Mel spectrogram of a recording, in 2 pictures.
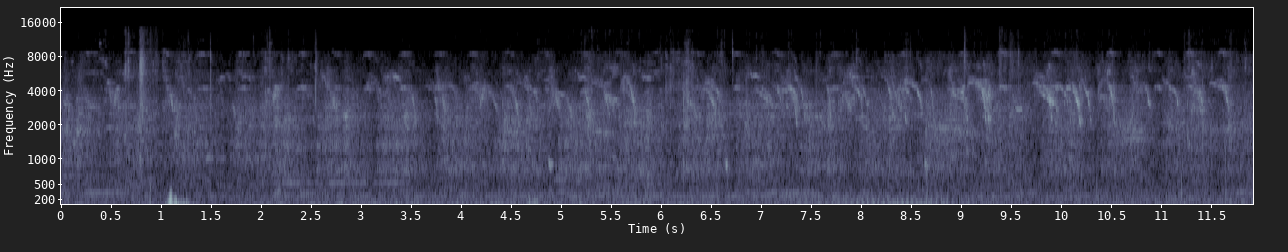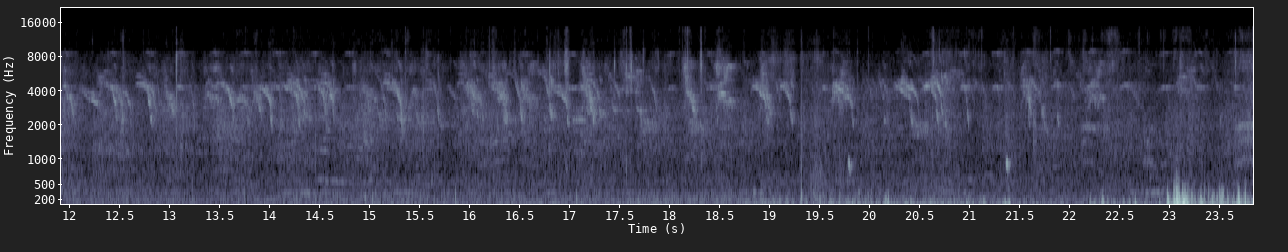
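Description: Birds chirping, many short rapid chirps repeating without pause. A loud thump near the end.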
